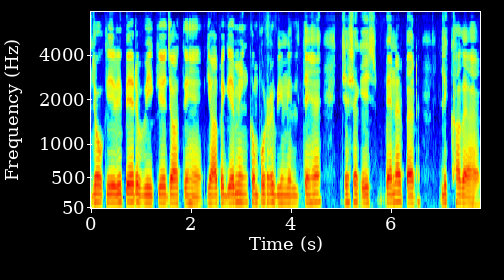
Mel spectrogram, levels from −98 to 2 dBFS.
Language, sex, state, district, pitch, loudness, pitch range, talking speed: Hindi, male, Haryana, Charkhi Dadri, 125 Hz, -16 LUFS, 115-130 Hz, 155 wpm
